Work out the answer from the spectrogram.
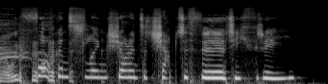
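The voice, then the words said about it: Put-on Scouse accent. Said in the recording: “Can you say that in a Scouse accent?”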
